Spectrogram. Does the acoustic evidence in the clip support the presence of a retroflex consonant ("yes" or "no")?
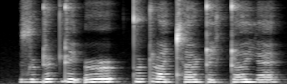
yes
